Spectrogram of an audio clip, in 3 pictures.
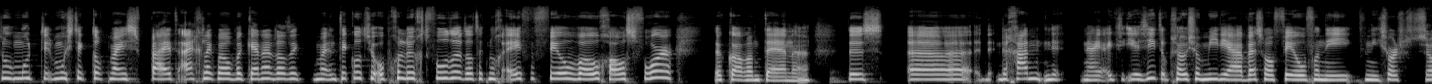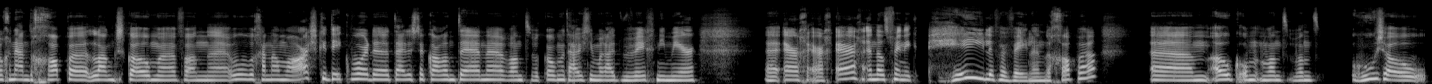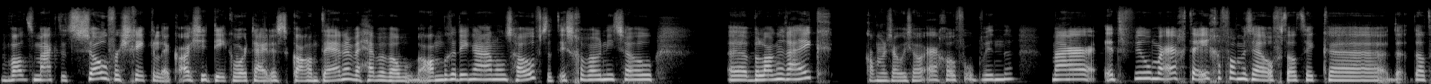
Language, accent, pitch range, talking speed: Dutch, Dutch, 200-245 Hz, 190 wpm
